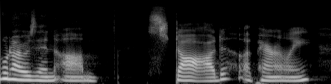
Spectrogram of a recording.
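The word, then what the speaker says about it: Gstaad: It's kind of like when I was in Stad, apparently. When I thought it was Gestad. So yeah. How do you spell it? It's Gstad, I think. Oh, okay. It's not Gestad.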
